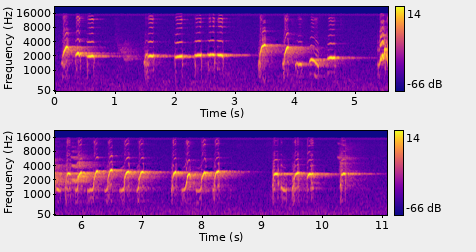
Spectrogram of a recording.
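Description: A cockatiel whistles a bright, repeated song of clear notes that swoop upward and hold steady.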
